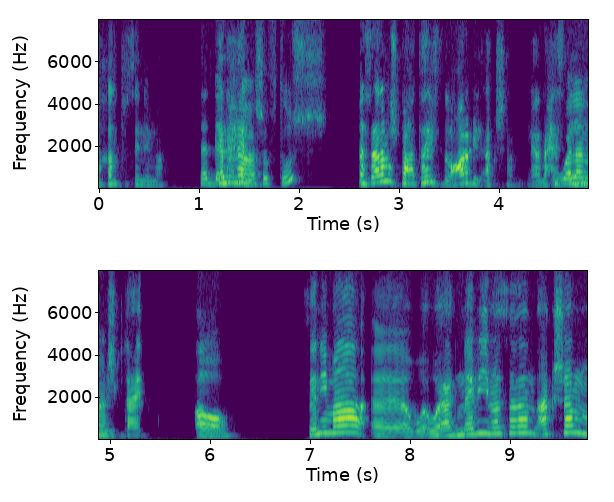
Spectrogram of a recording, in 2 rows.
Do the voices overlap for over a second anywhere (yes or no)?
no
